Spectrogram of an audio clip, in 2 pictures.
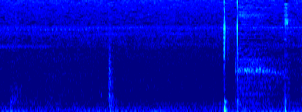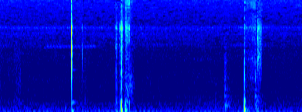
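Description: A handful of sharp clicks and knocks, about five scattered over a few seconds, the loudest about four seconds in, over a faint steady low hum.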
